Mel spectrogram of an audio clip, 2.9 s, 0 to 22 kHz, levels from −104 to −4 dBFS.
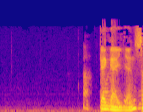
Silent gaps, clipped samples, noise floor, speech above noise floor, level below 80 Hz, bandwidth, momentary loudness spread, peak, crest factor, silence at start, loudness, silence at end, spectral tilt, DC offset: none; 0.3%; -50 dBFS; 39 dB; -32 dBFS; 11 kHz; 21 LU; 0 dBFS; 16 dB; 1.65 s; -11 LUFS; 0 s; -5.5 dB/octave; under 0.1%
